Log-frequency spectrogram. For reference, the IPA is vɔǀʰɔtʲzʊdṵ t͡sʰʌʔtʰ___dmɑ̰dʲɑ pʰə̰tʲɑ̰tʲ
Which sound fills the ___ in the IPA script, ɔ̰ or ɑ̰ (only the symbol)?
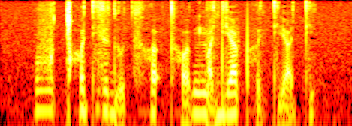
ɔ̰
